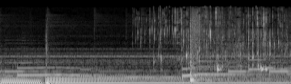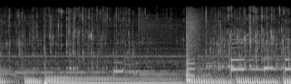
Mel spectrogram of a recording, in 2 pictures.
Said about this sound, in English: So perhaps some sparkling water? Ah, that's a great choice. Yes, I'm in. So let me make you a drink.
